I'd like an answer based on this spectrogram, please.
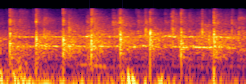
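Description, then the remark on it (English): An audience claps and cheers for the Lord in a steady, fairly quick rhythm, sharp claps standing out over a continuous wash of cheering voices and crowd noise throughout. “Let's give the Lord a cheer.”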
